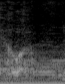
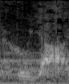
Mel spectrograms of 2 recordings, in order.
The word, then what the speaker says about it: hooah: Hooah. Oh, yeah. No, I said simply hooah. That's what I said. No, you said hoo-yah. You said that way earlier, too.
